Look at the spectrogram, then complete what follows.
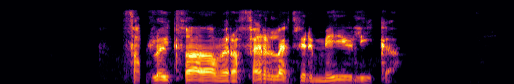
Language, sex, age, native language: Icelandic, male, 20-29, Icelandic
